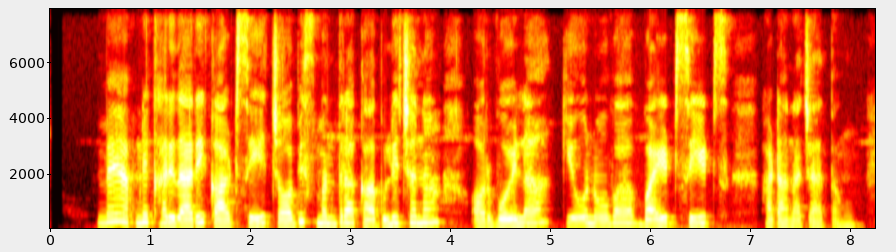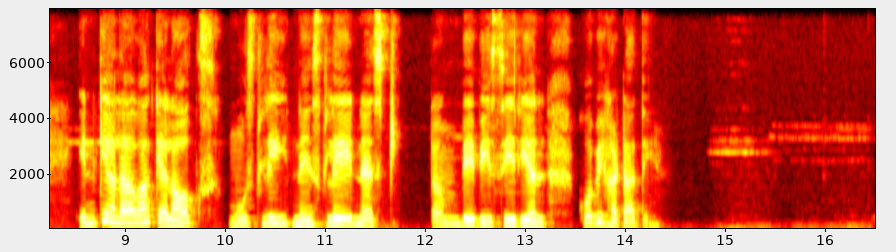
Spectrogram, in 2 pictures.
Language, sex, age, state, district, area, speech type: Hindi, female, 45-60, Madhya Pradesh, Jabalpur, urban, read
